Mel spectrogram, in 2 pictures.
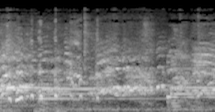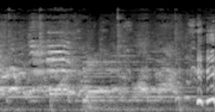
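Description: People snickering and laughing under their breath, with a few steady electronic tones held underneath.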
